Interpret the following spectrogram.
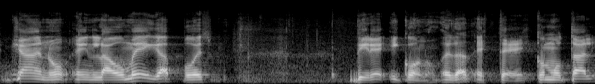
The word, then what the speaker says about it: icono: correcta en español del en griego se dice eicon y en inglés icon me dice icono consulte el diccionario real de La Academia Española para estar seguro y me da ambas pronunciaciones y icono luego como estoy acostumbrado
